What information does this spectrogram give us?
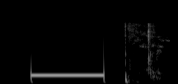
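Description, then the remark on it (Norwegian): A single steady telephone ringback tone while a phone call is placed, one clear pitched beep lasting under a second, followed by a brief rustling burst as the line seems to pick up, with a faint voice. “Ja, vi ringer han, vi. vi ringer.”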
